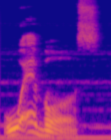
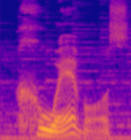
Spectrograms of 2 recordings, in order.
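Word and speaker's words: huevos: exist so it's not hos no you silly bonga it sounds like it sounds like that as if it didn't exist because the H is silent in Spanish it's funny because it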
